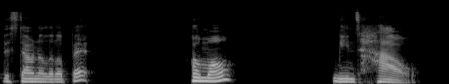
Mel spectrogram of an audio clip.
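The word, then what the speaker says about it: comment: name repeat after me KO course we're going to do it with a rising tone so this KO the t is silent and the all part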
